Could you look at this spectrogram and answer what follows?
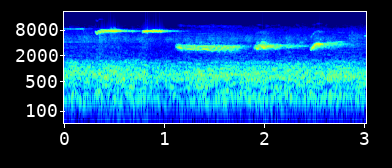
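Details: European robin, a male, singing in the midday sun in Derbyshire while resting on one leg; thin high whistled phrases, some sustained, with short pauses between them over a low background hiss.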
